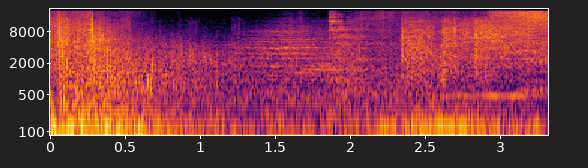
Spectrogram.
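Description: Confringo spell explosions in the Hogwarts Legacy video game sound as loud, deep booming blasts with a rolling low rumble that carries on throughout, with no speech.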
